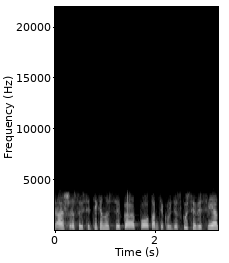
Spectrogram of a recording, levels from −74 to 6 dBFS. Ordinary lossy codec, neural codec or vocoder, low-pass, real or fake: Opus, 32 kbps; none; 7.2 kHz; real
